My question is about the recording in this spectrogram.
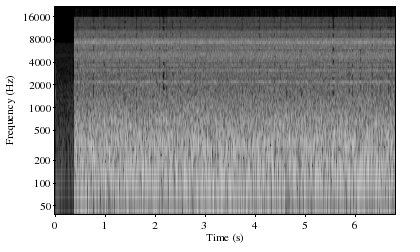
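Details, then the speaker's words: Refrigerant hissing through the gas bypass valve of a Gree GMV multi-VRF outdoor unit, which links compressor discharge and suction and opens at startup or low suction pressure: loud constant "sha" rush with thin whistle; if it never stops, the valve may be faulty. "if we turn it on we just conduct the high and low pressure due to the pressure difference it will make the sound which is “sha” very noisy actually"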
